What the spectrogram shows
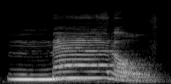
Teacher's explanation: esse T com um símbolozinho embaixo quer dizer que virou o R de caro. Schwa, L marcando.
